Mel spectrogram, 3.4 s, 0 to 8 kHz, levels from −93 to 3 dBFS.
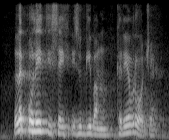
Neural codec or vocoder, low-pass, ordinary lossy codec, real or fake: codec, 24 kHz, 3 kbps, HILCodec; 7.2 kHz; none; fake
